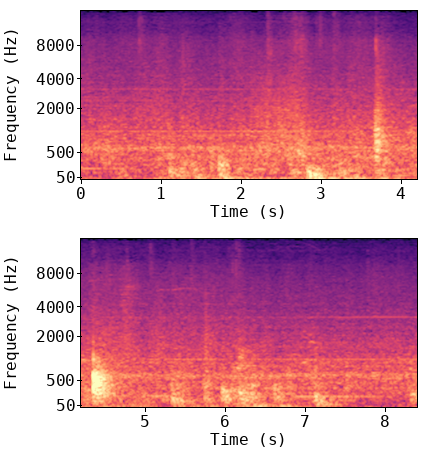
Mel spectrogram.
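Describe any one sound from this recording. Footsteps and soft thuds sound on a hard floor.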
